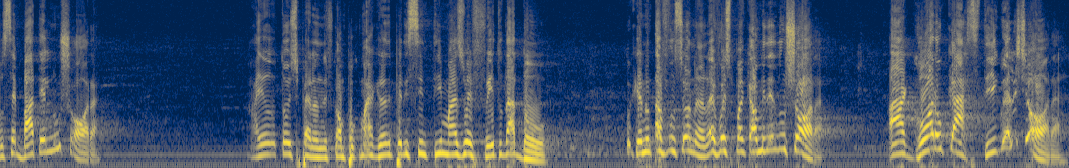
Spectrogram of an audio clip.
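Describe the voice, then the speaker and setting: A man with a Bahian Portuguese accent teaching a Bible class, asking the class questions and acting out little scenes. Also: high voice. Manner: lively, asks the class questions, acts out scenes with his son. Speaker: church teacher. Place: church hall. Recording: reverberant church hall.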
